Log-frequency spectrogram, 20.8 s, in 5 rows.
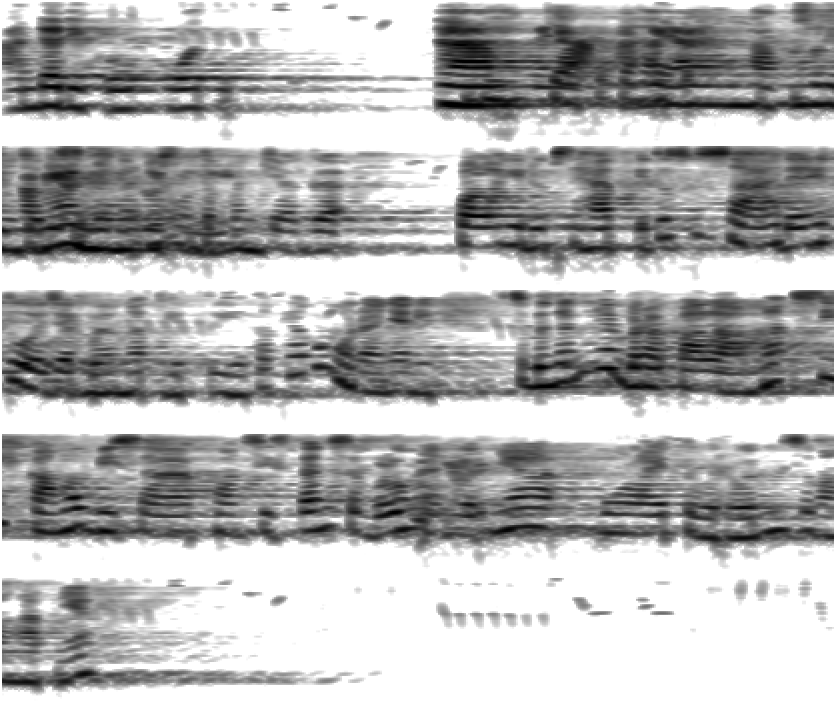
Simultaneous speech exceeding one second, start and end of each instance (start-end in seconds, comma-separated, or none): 2.4-5.2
